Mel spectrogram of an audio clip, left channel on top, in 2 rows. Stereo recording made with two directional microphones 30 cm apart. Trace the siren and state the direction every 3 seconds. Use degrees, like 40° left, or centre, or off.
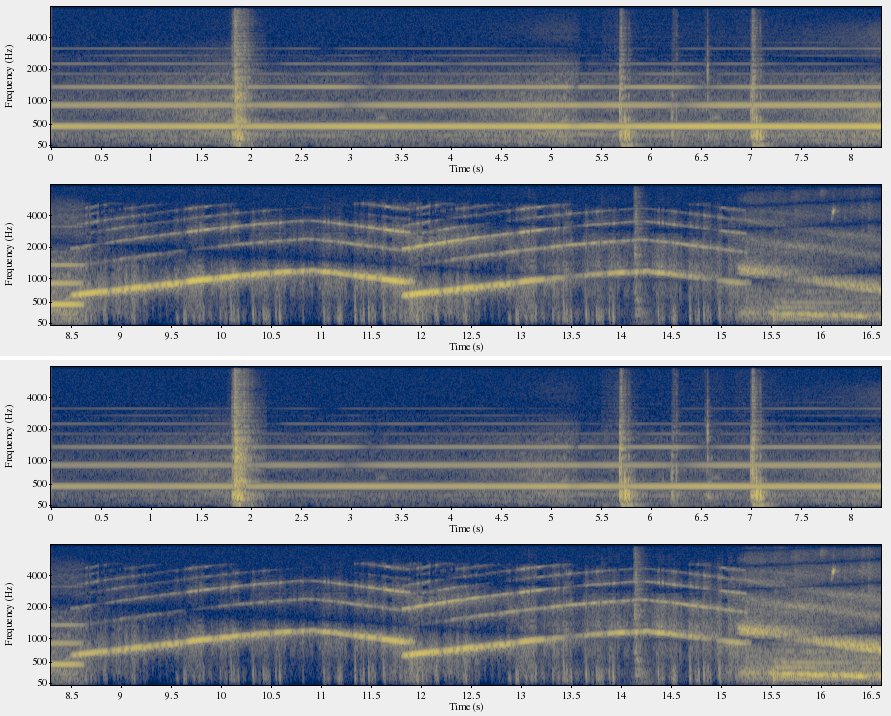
50° left, 50° left, 40° left, 30° left, 10° right, 50° right.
